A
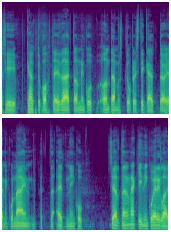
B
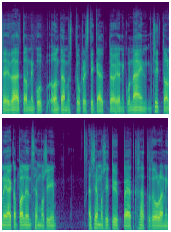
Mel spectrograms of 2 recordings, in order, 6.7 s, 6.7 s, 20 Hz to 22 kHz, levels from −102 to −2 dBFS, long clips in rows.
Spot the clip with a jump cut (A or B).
A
